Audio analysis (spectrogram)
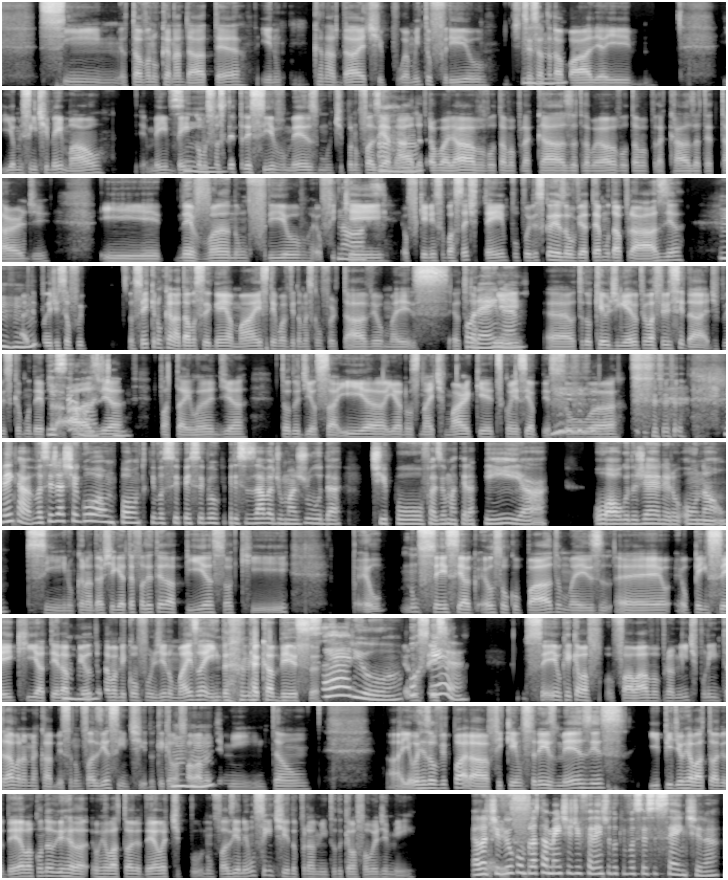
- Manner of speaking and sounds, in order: in English: "Night Markets"; chuckle
- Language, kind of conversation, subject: Portuguese, podcast, Quando você se sente sozinho, o que costuma fazer?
